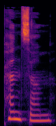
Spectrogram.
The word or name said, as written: pensum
